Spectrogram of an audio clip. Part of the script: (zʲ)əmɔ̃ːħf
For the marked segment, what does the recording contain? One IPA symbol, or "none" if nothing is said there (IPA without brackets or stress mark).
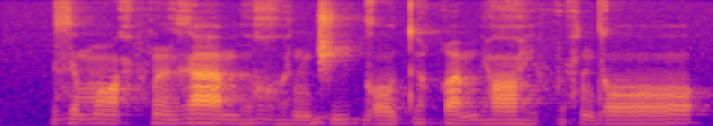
z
